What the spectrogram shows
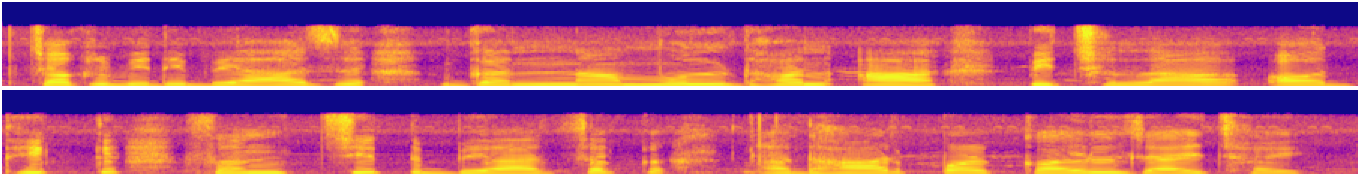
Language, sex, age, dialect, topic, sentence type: Maithili, female, 18-24, Eastern / Thethi, banking, statement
